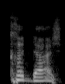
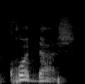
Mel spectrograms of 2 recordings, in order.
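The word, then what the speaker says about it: קודש: It's not Kadash, it's Kodash. So learn how to pronounce.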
